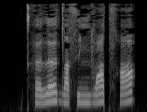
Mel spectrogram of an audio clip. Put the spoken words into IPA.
kʰ œ l œ d ɑ s ʉ ɲ v ɑ t͡sʰ ɑ

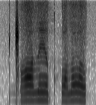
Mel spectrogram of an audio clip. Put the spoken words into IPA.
ɡ͡ǁ ɒː ð e ə̯ kʷʰ e ðˤ o

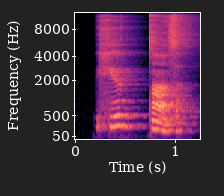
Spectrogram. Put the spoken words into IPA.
xʲ ø ɡ tː ã z

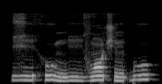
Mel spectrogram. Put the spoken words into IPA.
ɣ i˧ h u˦˨ ŋ iː˨ v ɔ̃˧ ʃ ĩ˨ ɓ u˦

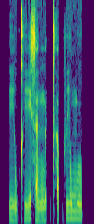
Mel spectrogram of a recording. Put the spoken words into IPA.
iː˨˩ w kʰ iː˨˥ s ɐ˨ n ŋ ɵ˨˥ t̚ t̪ʰ ɐ˨ p̚ f iː˥ w m uː˥ p̚

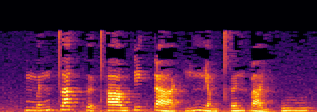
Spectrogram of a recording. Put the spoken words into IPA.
m ə˨˦ n t̪ a˦˥ t̚ k ə̰ː˧˨ t̪ʰ aː˧ w ɗ i˦˥ t̚ ɗ aː˨˩ k ḭ˧˥ ɲ a˨˩ m t̪ʰ əː˧ n ɓ a˧˩ j h w u˧

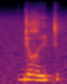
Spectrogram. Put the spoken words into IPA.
ɡʲ ɨ ʁ i c

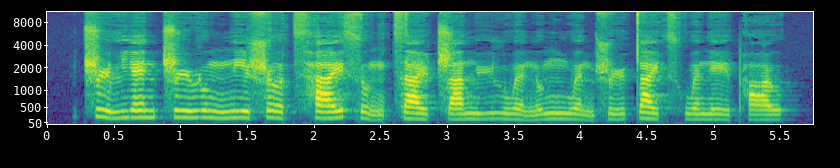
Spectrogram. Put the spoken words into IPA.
ʈ͡ʂ ɻ̩˥˩ l j ɛ˥ n ʈ͡ʂ ɻ̩˥ ɻ ʊ˥˧ ŋ n̪ i˥˧ ʂ ɤ˥˩ t͡sʰ a˧˥ ɪ̯ s ʊ̰˨˩ ŋ t͡s a˥˩ ɪ̯ ʈ͡ʂ ä˧˥ n̪ y˧˥ l w ə̰˨˩ n ʊ˥ ŋ n̪ w ə̰˨˩ n ʂ ɻ̩˧˥ t̪ a˥˩ ɪ̯ t͡sʰ w ə˥ n e˥˩ ɪ̯ pʰ ɑ˥ ʊ̯

